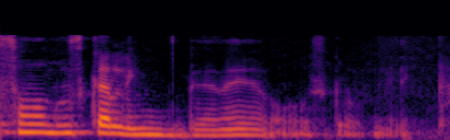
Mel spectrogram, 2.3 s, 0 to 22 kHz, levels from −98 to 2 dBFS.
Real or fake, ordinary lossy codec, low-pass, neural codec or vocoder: fake; none; none; codec, 16 kHz, 2 kbps, FunCodec, trained on Chinese and English, 25 frames a second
